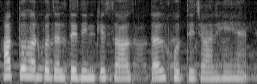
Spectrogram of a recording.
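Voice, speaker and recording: A woman's voice: on the high side, fairly even intonation, normal speed, soft background music, natural voice. A woman voicing a loving young wife who speaks in a tender, pleading way.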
